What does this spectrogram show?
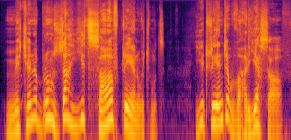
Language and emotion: Kashmiri, surprised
